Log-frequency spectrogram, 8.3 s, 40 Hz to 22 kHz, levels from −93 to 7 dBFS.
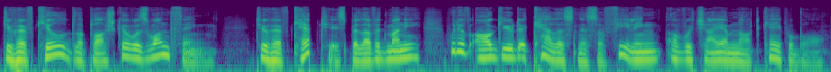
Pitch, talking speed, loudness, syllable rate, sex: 130 Hz, 190 wpm, -19 LUFS, 5.2 syllables/s, male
